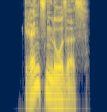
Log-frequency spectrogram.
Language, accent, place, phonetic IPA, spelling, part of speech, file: German, Germany, Berlin, [ˈɡʁɛnt͡sn̩loːzəs], grenzenloses, adjective, De-grenzenloses.ogg
- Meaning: strong/mixed nominative/accusative neuter singular of grenzenlos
